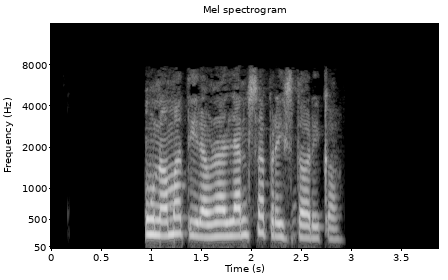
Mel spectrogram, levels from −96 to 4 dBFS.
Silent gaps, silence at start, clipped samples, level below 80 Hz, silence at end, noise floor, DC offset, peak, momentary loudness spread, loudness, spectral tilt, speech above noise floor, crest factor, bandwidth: none; 0.95 s; under 0.1%; -66 dBFS; 1 s; under -90 dBFS; under 0.1%; -2 dBFS; 12 LU; -17 LUFS; -5 dB/octave; over 74 dB; 16 dB; 7.8 kHz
